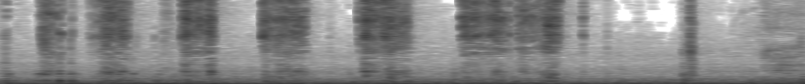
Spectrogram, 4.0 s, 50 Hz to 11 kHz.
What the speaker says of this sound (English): So you want to grab a T15 Torx bit and we'll pull both of those out.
